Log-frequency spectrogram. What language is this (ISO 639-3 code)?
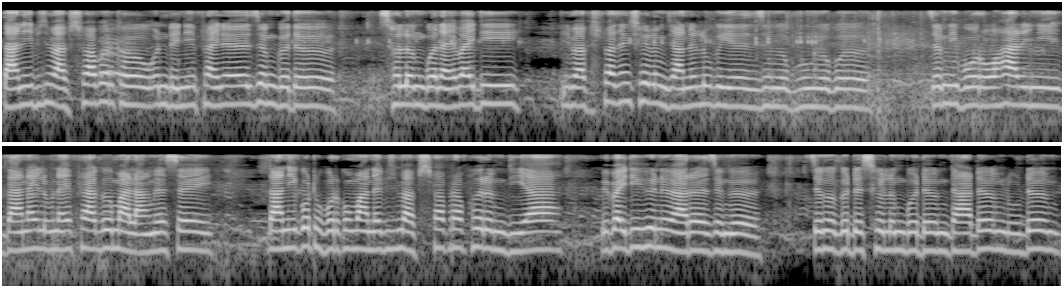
brx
